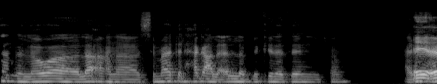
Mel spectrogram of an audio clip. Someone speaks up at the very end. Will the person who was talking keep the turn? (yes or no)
no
